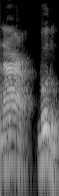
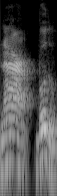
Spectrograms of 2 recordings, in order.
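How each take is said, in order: No difference in how they are said.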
